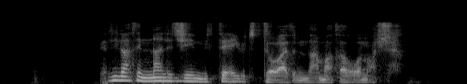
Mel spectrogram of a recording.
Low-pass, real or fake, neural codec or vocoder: 7.2 kHz; fake; codec, 16 kHz in and 24 kHz out, 0.6 kbps, FocalCodec, streaming, 2048 codes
